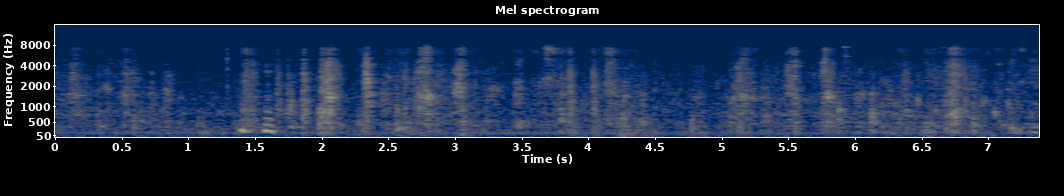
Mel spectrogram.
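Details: Playful dogs, miniature dachshunds Nellie and Mrs Moo with cockers Rosie and Lucy, on Nellie's third birthday: quick, uneven panting huffs, several per second, plus faint voices and scuffling.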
